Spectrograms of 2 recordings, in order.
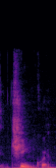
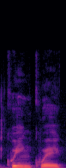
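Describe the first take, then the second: First: The word begins with a ch sound. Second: The word begins with a kw sound. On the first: The speaker calls it right. "That's how you say cinque" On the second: The speaker calls it wrong. "I've heard students say quinque"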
